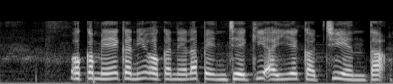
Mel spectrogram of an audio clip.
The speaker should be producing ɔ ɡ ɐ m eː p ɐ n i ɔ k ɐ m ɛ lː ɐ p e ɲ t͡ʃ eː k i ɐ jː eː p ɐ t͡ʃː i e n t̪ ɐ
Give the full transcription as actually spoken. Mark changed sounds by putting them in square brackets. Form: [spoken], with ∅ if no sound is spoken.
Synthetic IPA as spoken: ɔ [k] ɐ m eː [k] ɐ n i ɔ k ɐ [n] ɛ [l] ɐ p e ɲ t͡ʃ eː k i ɐ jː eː [k] ɐ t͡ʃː i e n t̪ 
